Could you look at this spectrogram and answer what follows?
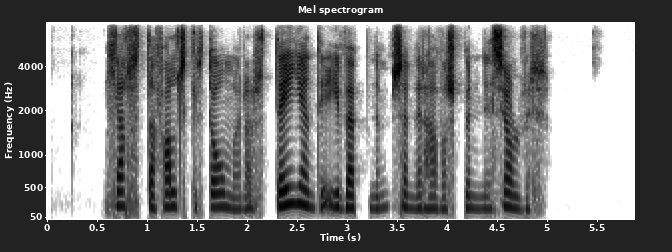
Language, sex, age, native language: Icelandic, female, 30-39, Icelandic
